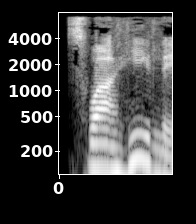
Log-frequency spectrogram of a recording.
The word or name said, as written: swahili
